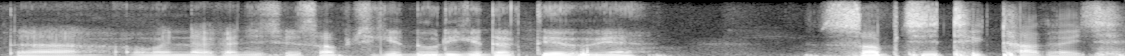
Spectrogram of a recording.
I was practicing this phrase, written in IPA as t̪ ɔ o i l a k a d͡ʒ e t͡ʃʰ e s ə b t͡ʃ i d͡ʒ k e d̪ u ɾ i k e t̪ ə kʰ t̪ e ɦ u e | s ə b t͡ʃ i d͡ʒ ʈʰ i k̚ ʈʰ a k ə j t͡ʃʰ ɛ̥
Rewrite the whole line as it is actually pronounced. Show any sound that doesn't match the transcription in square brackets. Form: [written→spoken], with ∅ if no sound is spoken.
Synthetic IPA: t̪ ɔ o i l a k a d͡ʒ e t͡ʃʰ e s ə b t͡ʃ i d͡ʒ k e d̪ u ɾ i k e [t̪→d̪] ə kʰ t̪ e ɦ u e | s ə b t͡ʃ i d͡ʒ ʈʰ i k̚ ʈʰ a k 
